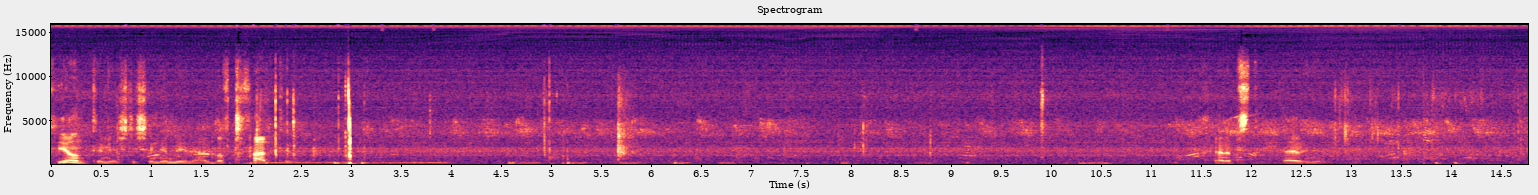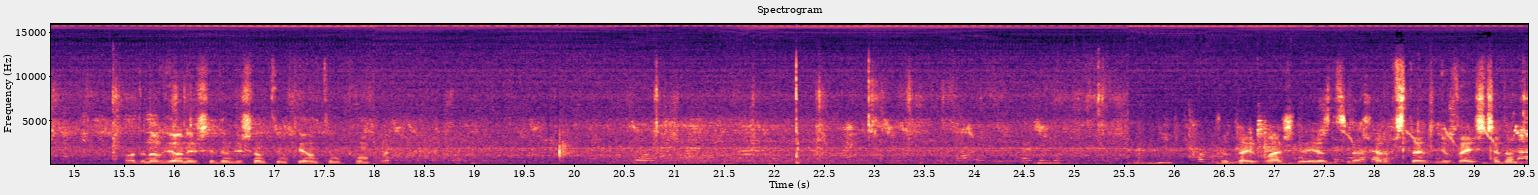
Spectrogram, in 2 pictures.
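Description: Women talk nearby outdoors.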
